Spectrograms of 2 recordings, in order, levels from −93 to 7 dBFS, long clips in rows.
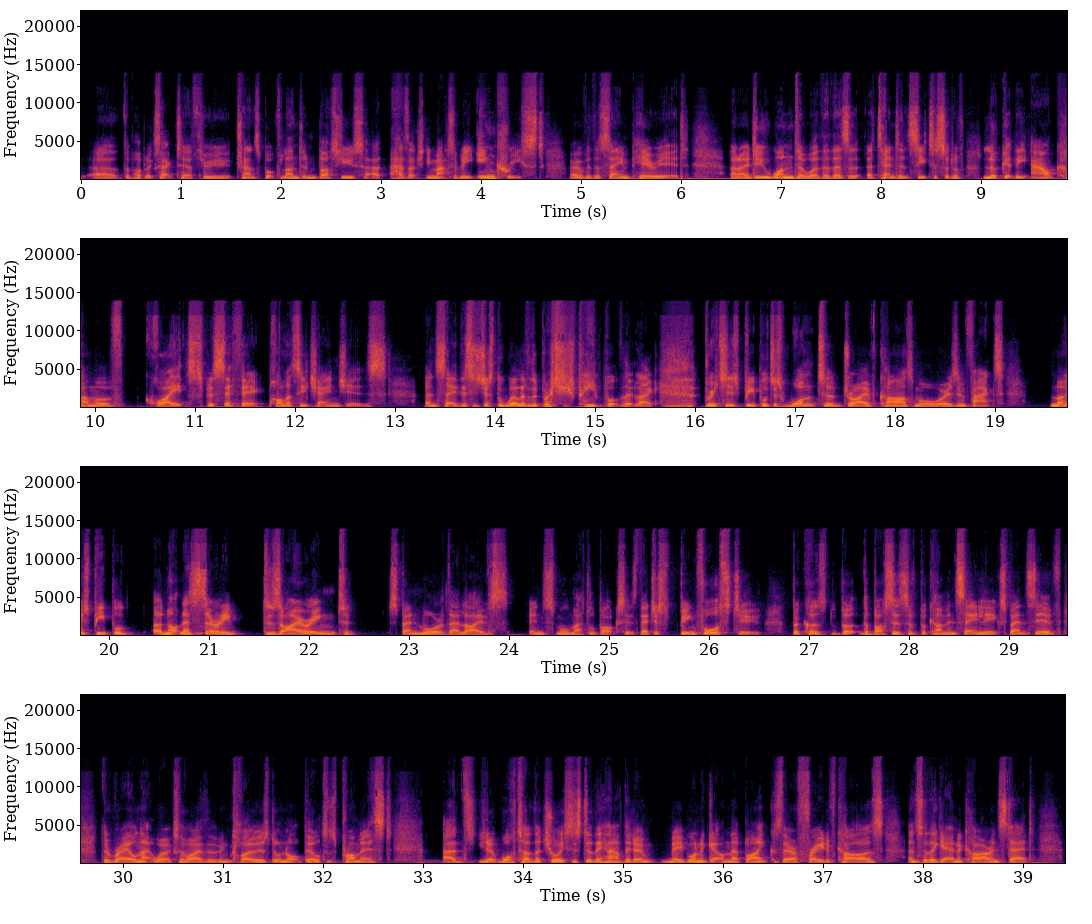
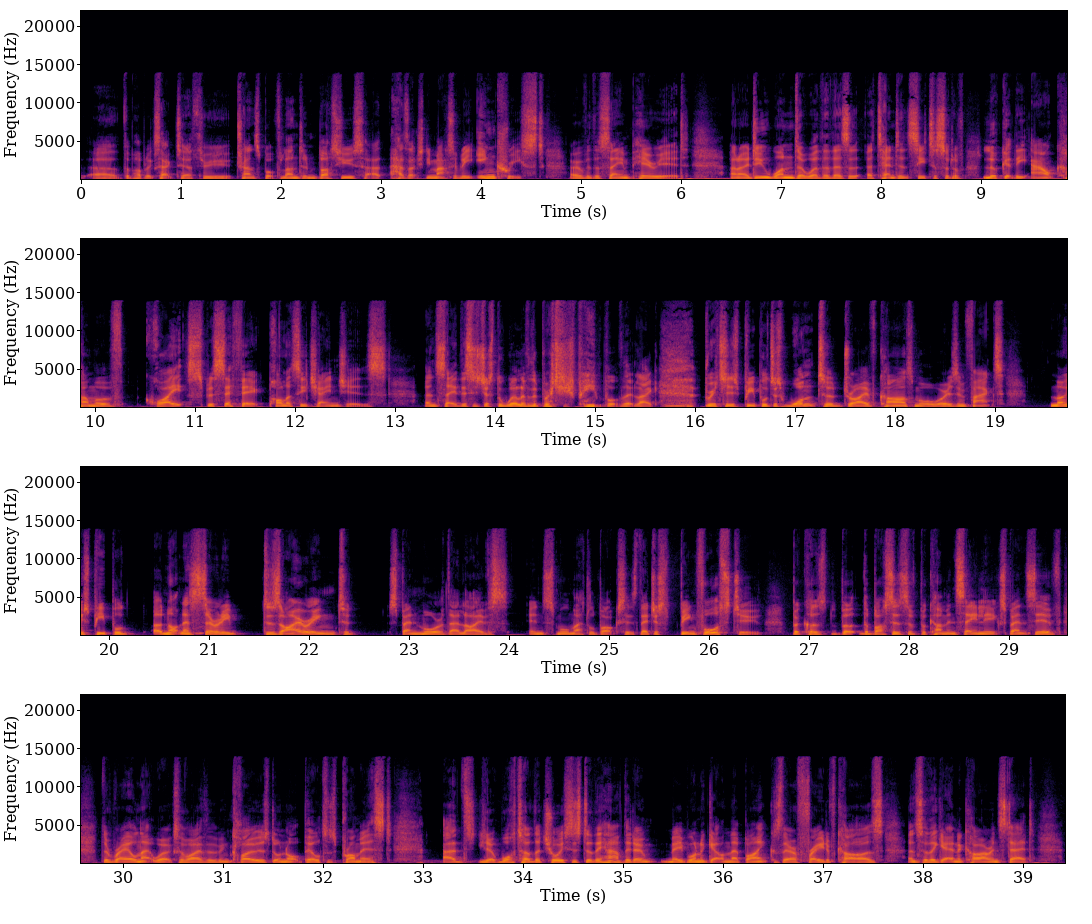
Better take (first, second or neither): second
